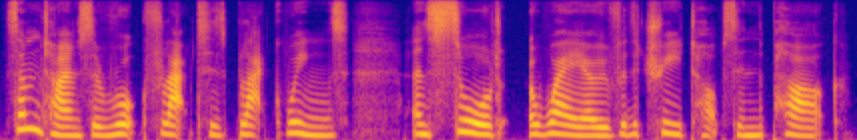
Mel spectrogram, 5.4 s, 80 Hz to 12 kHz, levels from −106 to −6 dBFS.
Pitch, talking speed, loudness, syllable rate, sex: 225 Hz, 190 wpm, -20 LUFS, 5.1 syllables/s, female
